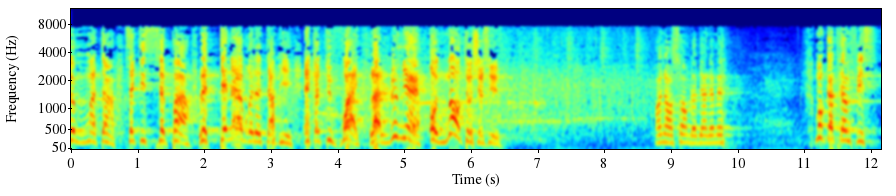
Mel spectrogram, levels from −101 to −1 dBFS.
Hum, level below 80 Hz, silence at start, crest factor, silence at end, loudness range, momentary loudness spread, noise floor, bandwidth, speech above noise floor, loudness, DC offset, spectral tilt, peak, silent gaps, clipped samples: none; -54 dBFS; 0 s; 16 dB; 0.1 s; 11 LU; 22 LU; -53 dBFS; 8 kHz; 35 dB; -18 LUFS; under 0.1%; -2.5 dB/octave; -4 dBFS; none; under 0.1%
